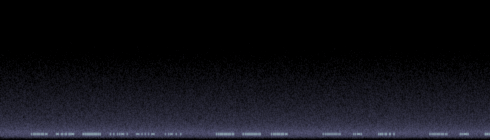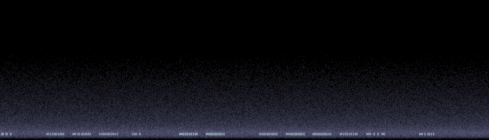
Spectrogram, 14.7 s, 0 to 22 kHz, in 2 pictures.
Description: Hellschreiber (Feld-Hell, 122.5 baud), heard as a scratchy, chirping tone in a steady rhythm, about 1000 Hz, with radio static and a narrow filter. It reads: 9A2JNY 339 317 317 QRZ? DE 2E5OU K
